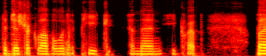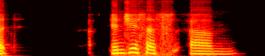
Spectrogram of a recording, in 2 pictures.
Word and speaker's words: PEEC: One of the pivots required to meet the goals of NGSS that comes from peak alignment, which was also developed by Achieve, and you're welcome to grab a copy of that.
